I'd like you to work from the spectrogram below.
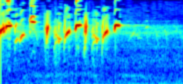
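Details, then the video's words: European goldfinch singing in the khalwi style: a quick, tinkling run of bright, twittering notes and short slurred whistles, about ten syllables packed into under a second, then silence. "Chant chardonneret khalwi"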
